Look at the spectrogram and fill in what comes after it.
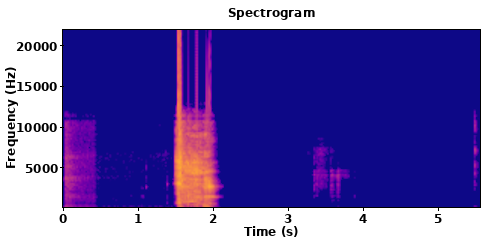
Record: {"cough_length": "5.6 s", "cough_amplitude": 26028, "cough_signal_mean_std_ratio": 0.23, "survey_phase": "beta (2021-08-13 to 2022-03-07)", "age": "65+", "gender": "Male", "wearing_mask": "No", "symptom_cough_any": true, "symptom_runny_or_blocked_nose": true, "symptom_shortness_of_breath": true, "symptom_fatigue": true, "symptom_loss_of_taste": true, "smoker_status": "Never smoked", "respiratory_condition_asthma": true, "respiratory_condition_other": false, "recruitment_source": "REACT", "submission_delay": "1 day", "covid_test_result": "Negative", "covid_test_method": "RT-qPCR", "influenza_a_test_result": "Negative", "influenza_b_test_result": "Negative"}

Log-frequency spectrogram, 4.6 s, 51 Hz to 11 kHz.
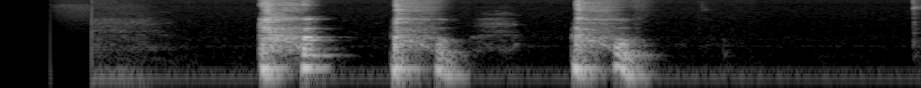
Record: {"three_cough_length": "4.6 s", "three_cough_amplitude": 21165, "three_cough_signal_mean_std_ratio": 0.31, "survey_phase": "alpha (2021-03-01 to 2021-08-12)", "age": "65+", "gender": "Male", "wearing_mask": "No", "symptom_none": true, "smoker_status": "Never smoked", "respiratory_condition_asthma": false, "respiratory_condition_other": false, "recruitment_source": "REACT", "submission_delay": "1 day", "covid_test_result": "Negative", "covid_test_method": "RT-qPCR"}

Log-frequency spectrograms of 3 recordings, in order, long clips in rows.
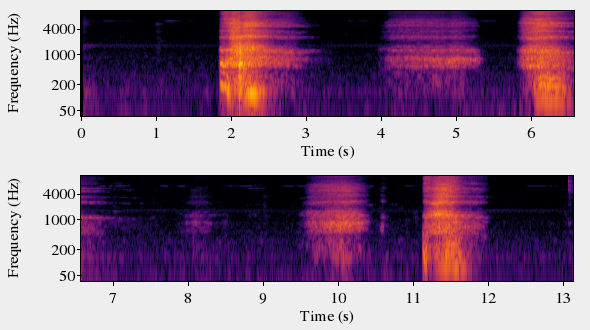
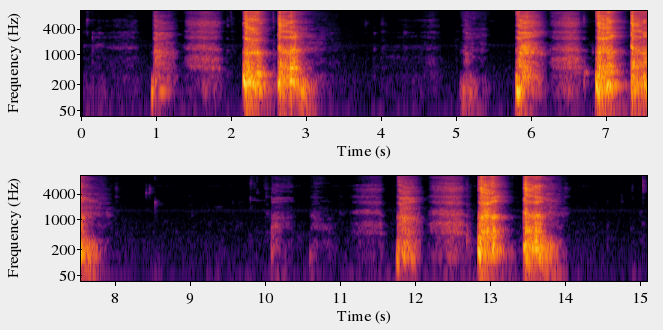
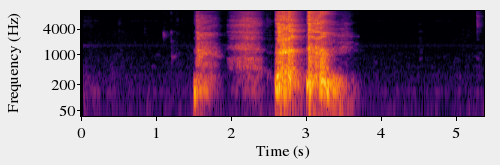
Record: {"exhalation_length": "13.1 s", "exhalation_amplitude": 26578, "exhalation_signal_mean_std_ratio": 0.31, "three_cough_length": "15.1 s", "three_cough_amplitude": 32768, "three_cough_signal_mean_std_ratio": 0.32, "cough_length": "5.4 s", "cough_amplitude": 32767, "cough_signal_mean_std_ratio": 0.32, "survey_phase": "alpha (2021-03-01 to 2021-08-12)", "age": "65+", "gender": "Male", "wearing_mask": "No", "symptom_none": true, "smoker_status": "Ex-smoker", "respiratory_condition_asthma": false, "respiratory_condition_other": true, "recruitment_source": "REACT", "submission_delay": "2 days", "covid_test_result": "Negative", "covid_test_method": "RT-qPCR"}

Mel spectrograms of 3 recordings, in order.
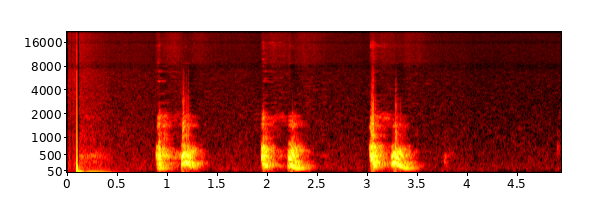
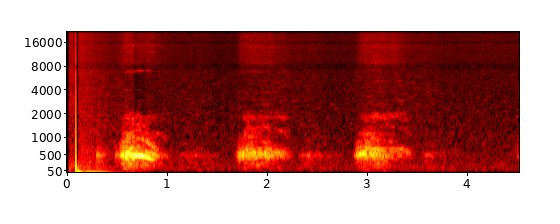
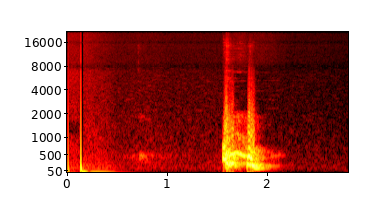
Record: {"three_cough_length": "4.9 s", "three_cough_amplitude": 31810, "three_cough_signal_mean_std_ratio": 0.35, "exhalation_length": "4.5 s", "exhalation_amplitude": 26999, "exhalation_signal_mean_std_ratio": 0.33, "cough_length": "2.8 s", "cough_amplitude": 27450, "cough_signal_mean_std_ratio": 0.35, "survey_phase": "alpha (2021-03-01 to 2021-08-12)", "age": "65+", "gender": "Male", "wearing_mask": "No", "symptom_none": true, "symptom_onset": "12 days", "smoker_status": "Never smoked", "respiratory_condition_asthma": true, "respiratory_condition_other": false, "recruitment_source": "REACT", "submission_delay": "2 days", "covid_test_result": "Negative", "covid_test_method": "RT-qPCR"}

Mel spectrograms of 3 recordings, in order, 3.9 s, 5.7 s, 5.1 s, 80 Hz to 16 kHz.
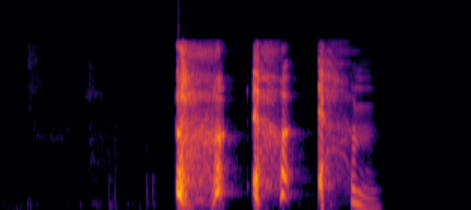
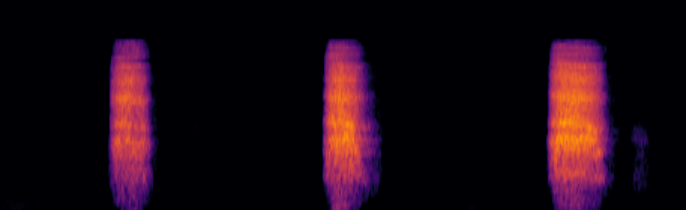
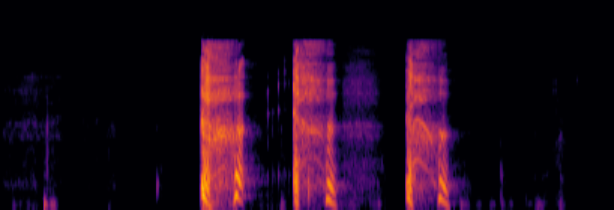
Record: {"cough_length": "3.9 s", "cough_amplitude": 32768, "cough_signal_mean_std_ratio": 0.3, "exhalation_length": "5.7 s", "exhalation_amplitude": 31514, "exhalation_signal_mean_std_ratio": 0.31, "three_cough_length": "5.1 s", "three_cough_amplitude": 32768, "three_cough_signal_mean_std_ratio": 0.29, "survey_phase": "beta (2021-08-13 to 2022-03-07)", "age": "45-64", "gender": "Female", "wearing_mask": "No", "symptom_none": true, "smoker_status": "Ex-smoker", "respiratory_condition_asthma": false, "respiratory_condition_other": false, "recruitment_source": "REACT", "submission_delay": "2 days", "covid_test_result": "Negative", "covid_test_method": "RT-qPCR", "influenza_a_test_result": "Negative", "influenza_b_test_result": "Negative"}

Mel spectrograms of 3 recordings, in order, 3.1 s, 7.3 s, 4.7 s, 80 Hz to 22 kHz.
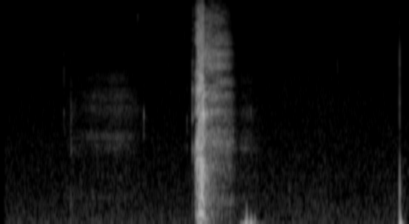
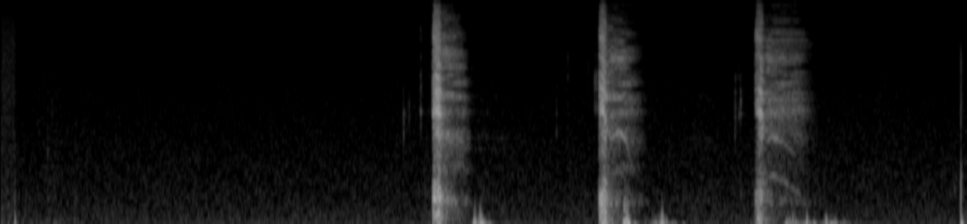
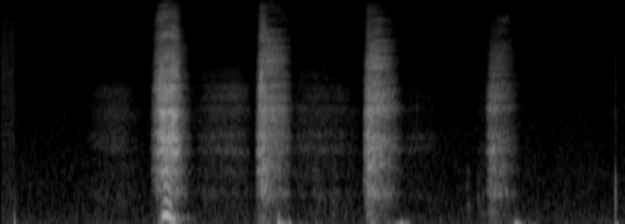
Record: {"cough_length": "3.1 s", "cough_amplitude": 5404, "cough_signal_mean_std_ratio": 0.2, "three_cough_length": "7.3 s", "three_cough_amplitude": 2682, "three_cough_signal_mean_std_ratio": 0.33, "exhalation_length": "4.7 s", "exhalation_amplitude": 2097, "exhalation_signal_mean_std_ratio": 0.35, "survey_phase": "beta (2021-08-13 to 2022-03-07)", "age": "65+", "gender": "Female", "wearing_mask": "No", "symptom_none": true, "smoker_status": "Never smoked", "respiratory_condition_asthma": false, "respiratory_condition_other": false, "recruitment_source": "REACT", "submission_delay": "2 days", "covid_test_result": "Negative", "covid_test_method": "RT-qPCR", "influenza_a_test_result": "Negative", "influenza_b_test_result": "Negative"}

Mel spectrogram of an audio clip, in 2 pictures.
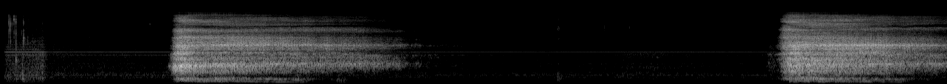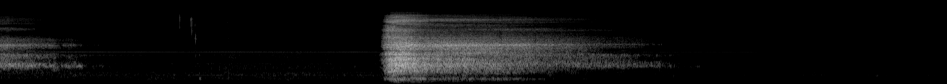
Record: {"exhalation_length": "18.9 s", "exhalation_amplitude": 18970, "exhalation_signal_mean_std_ratio": 0.43, "survey_phase": "alpha (2021-03-01 to 2021-08-12)", "age": "65+", "gender": "Male", "wearing_mask": "No", "symptom_none": true, "smoker_status": "Ex-smoker", "respiratory_condition_asthma": false, "respiratory_condition_other": false, "recruitment_source": "REACT", "submission_delay": "2 days", "covid_test_result": "Negative", "covid_test_method": "RT-qPCR"}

